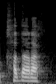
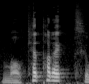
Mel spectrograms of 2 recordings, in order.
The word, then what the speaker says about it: cataract: 영어로 카다락, 캐터렉트 이렇게 발음하기도 하는데요.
